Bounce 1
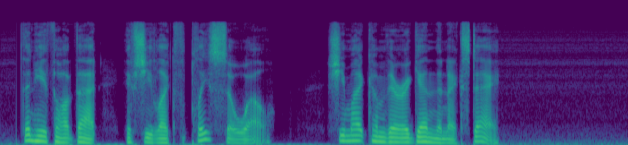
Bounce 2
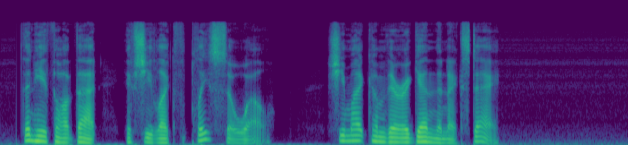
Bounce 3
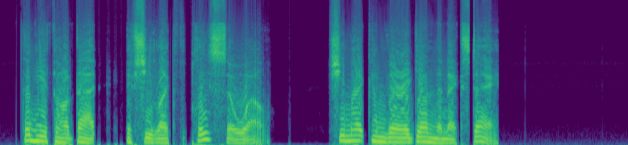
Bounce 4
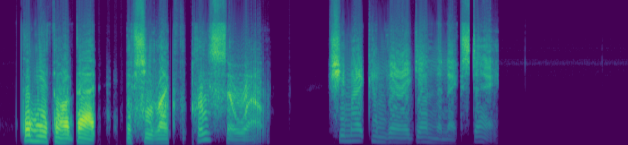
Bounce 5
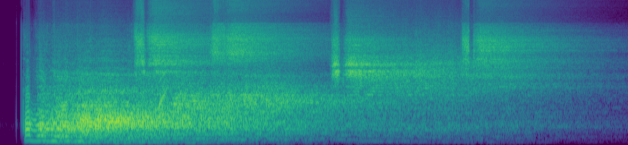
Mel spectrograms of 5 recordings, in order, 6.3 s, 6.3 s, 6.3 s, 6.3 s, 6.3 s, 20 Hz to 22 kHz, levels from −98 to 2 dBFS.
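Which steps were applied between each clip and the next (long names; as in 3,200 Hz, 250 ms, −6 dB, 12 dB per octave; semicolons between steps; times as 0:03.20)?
expander for the loud parts 1.5 to 1, over −40 dBFS; level +4.5 dB
leveller curve on the samples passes 5
high-pass filter sweep 610 Hz → 3,500 Hz, 0:00.56–0:04.18
dense smooth reverb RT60 4.3 s, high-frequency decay 0.6×, pre-delay 110 ms, DRR −7 dB; level −5 dB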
